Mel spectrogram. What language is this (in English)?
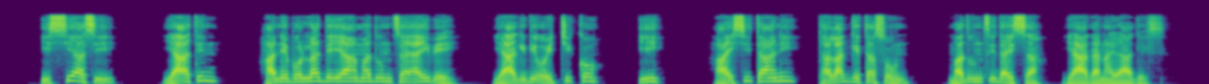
Gofa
